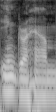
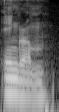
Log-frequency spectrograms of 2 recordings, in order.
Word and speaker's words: Ingraham: I said Ingraham. I misspoke. Her name is Laura Ingram.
